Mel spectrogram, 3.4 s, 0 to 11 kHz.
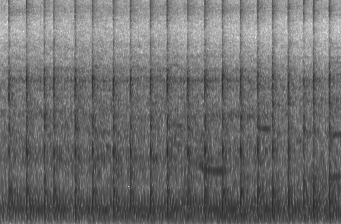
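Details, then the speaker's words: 1990s Yamaha Belle (likely SL), probably 100cc with a hand clutch, some parts missing but the engine judged good: a crisp, even single-cylinder putter at about five beats a second, steady and unbroken, a normal idle. "คันนี้เครื่องถือว่าดีอยู่นะครับชิ้นส่วนหายไปบ้างตามกาลเวลาแต่โดยรวมแล้วก็ถือว่าโอเคนะครับ"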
